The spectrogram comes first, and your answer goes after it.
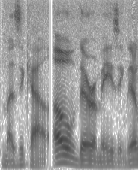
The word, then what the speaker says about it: Mazekal: It's pronounced Mazy Cal. Mazy Cal.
